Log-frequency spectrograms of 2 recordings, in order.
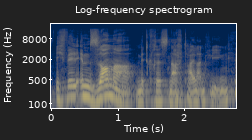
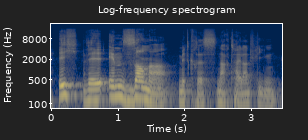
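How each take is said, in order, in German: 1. Das Wort "Sommer" ist betont. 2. Das Wort "Sommer" ist betont.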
